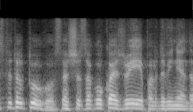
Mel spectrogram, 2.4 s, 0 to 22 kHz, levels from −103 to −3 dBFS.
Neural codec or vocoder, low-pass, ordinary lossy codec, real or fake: codec, 24 kHz, 0.5 kbps, DualCodec; 10.8 kHz; MP3, 64 kbps; fake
